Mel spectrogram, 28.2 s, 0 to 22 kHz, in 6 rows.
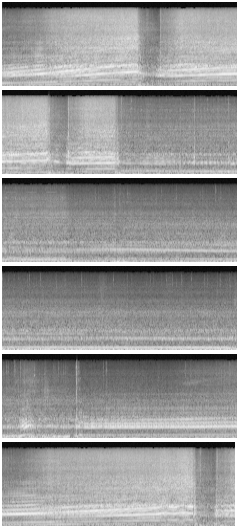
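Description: Single-turbo Mk4 Toyota Supra inline-six with a Blitz Nur-Spec exhaust, heard on board: the engine pulls hard with rising pitch through two quick upshifts in the first seven seconds, then cruises at a steady lower pitch for a long stretch. It accelerates again and shifts just before the end.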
